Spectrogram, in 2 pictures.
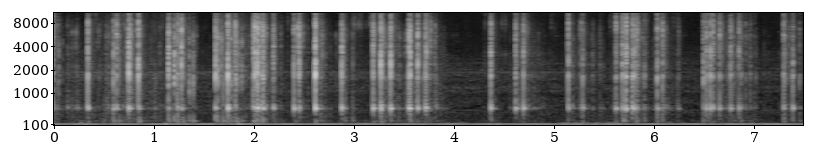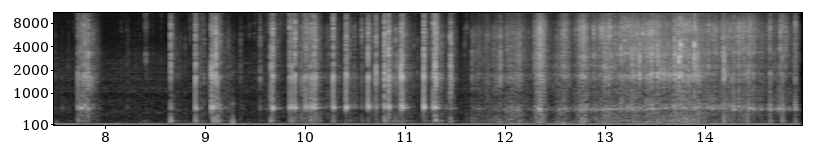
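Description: Fingers dig into and stir small plastic airsoft BBs in a clear plastic jar that is partly full. The result is a dense run of quick, bright clicks and rattles over a faint steady low hum. It builds into a thicker, hissing pour-like clatter in the last few seconds.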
